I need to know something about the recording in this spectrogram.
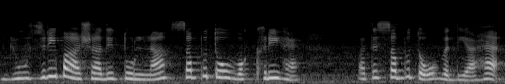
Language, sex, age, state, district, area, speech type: Punjabi, female, 18-30, Punjab, Tarn Taran, urban, spontaneous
